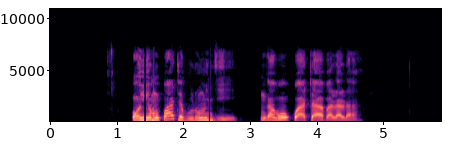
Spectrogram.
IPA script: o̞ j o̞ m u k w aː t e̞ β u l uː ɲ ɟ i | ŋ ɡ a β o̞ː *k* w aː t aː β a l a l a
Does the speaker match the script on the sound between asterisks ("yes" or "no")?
yes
